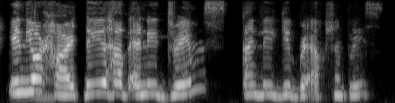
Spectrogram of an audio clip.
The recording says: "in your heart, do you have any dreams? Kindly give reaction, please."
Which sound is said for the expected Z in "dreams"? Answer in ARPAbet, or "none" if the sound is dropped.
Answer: S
